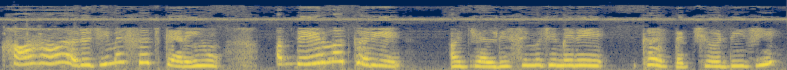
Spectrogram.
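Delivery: high, coaxing female character voice; sweet-talking woman. Acted. Disguised witch asking the driver for a ride, coaxing. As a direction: urge him sweetly in a high voice.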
